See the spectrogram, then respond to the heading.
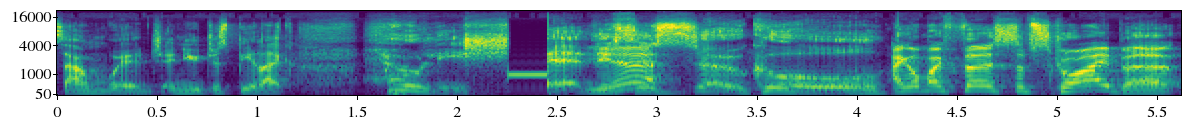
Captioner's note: beep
